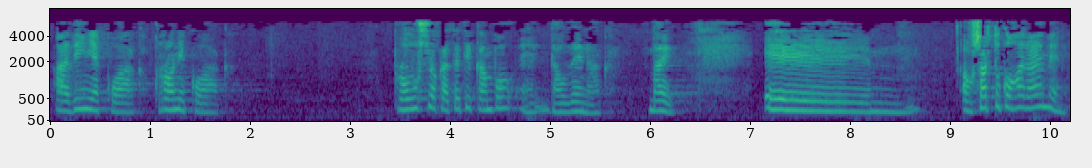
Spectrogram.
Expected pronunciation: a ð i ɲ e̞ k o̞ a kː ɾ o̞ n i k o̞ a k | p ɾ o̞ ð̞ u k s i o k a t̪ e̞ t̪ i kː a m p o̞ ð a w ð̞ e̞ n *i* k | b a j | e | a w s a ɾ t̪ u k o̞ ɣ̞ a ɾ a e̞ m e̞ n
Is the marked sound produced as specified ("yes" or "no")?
no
